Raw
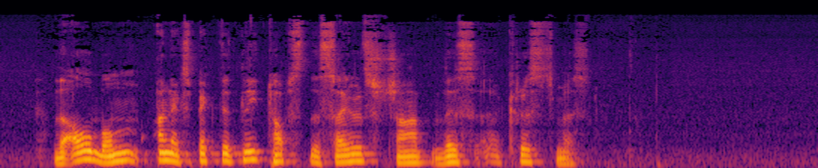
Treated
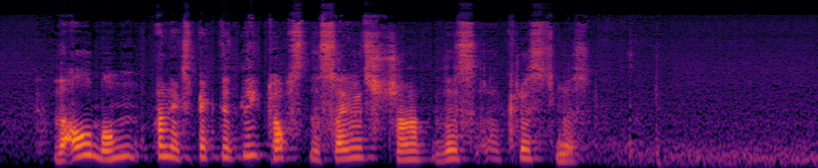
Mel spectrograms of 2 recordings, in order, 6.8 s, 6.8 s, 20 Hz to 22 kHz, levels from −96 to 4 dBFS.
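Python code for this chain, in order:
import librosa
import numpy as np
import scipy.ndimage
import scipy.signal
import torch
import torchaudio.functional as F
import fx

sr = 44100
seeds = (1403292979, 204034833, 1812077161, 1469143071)

y = fx.pitch_keep_formants(x, sr, semitones=7.0)
y = fx.filter_sweep_highpass(y, sr, from_hz=780.0, to_hz=180.0, start_s=4.15, end_s=5.96, q=1.0)
y = y * librosa.db_to_amplitude(-1.5)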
